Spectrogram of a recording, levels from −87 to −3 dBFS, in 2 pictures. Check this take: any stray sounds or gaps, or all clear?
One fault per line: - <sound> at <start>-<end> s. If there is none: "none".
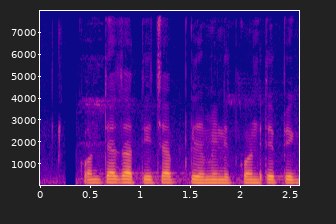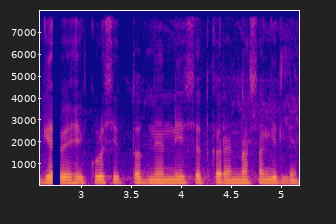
- dropout at 2.7-2.8 s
